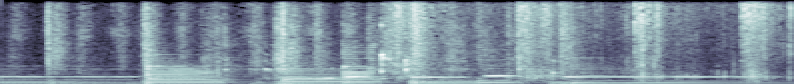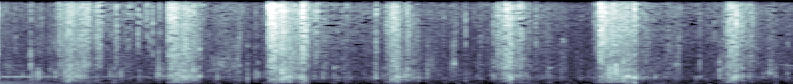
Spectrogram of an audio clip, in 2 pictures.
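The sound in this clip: Footsteps enter a home plant nursery room crowded with seedlings in a garden southwest of Uppsala. A short melodic chime opens, then a steady run of many soft steps follows at an even walking pace.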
